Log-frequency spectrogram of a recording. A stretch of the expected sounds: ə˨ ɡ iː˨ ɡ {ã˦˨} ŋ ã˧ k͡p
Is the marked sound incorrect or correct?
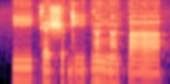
incorrect: ã˦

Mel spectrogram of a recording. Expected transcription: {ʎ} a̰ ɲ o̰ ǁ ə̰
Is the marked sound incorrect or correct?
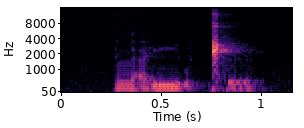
incorrect: l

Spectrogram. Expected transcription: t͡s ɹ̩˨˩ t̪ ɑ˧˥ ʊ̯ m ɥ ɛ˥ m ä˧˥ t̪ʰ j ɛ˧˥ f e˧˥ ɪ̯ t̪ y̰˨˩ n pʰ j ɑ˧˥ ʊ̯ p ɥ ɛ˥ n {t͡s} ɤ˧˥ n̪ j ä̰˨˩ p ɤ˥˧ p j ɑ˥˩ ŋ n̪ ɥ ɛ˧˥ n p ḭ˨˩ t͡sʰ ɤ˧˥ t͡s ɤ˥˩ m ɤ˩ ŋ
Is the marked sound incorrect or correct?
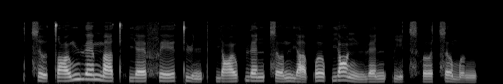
correct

